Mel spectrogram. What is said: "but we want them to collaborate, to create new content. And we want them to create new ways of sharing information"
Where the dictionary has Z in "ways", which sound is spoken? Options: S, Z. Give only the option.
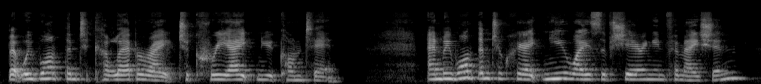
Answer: Z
